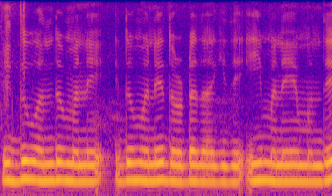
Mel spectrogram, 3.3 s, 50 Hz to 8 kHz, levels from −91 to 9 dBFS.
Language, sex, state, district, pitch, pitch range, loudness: Kannada, female, Karnataka, Dharwad, 210 Hz, 205-220 Hz, -14 LUFS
